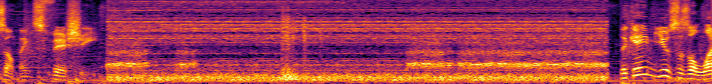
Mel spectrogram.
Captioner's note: repetitive Virtua Racing tire squeal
